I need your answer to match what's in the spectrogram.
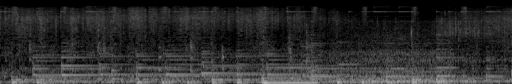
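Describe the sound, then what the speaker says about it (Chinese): Chopped parsley stems stir-fry in a hot pan, giving a steady close sizzle with faint scraping of a utensil throughout, no voices over it. "将头先嗰啲 parsley 嗰啲茎部咧，即系切碎晒嗰啲咧，放埋落去炒香佢。"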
